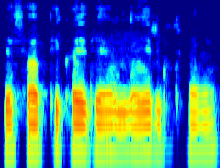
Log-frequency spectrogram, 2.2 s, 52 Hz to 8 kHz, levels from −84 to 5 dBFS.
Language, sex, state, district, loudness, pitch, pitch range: Rajasthani, male, Rajasthan, Nagaur, -21 LUFS, 95 Hz, 95-100 Hz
